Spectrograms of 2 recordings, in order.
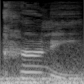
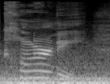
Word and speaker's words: Kearney: think i was saying kearney nebraska and it's correctly pronounced carney so thank you guys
